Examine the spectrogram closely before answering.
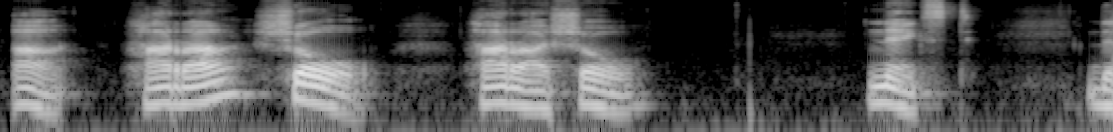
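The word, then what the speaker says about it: хорошо: lessons if the letter O is unstressed it's pronounced like a for example Haro Haro it means good Haro here only the last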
